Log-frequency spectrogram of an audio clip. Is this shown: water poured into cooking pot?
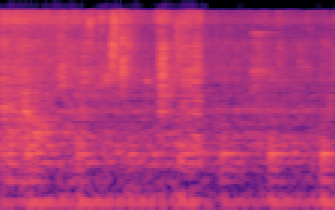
yes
